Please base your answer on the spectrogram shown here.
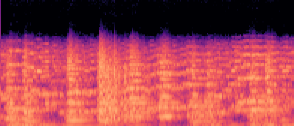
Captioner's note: gunshot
